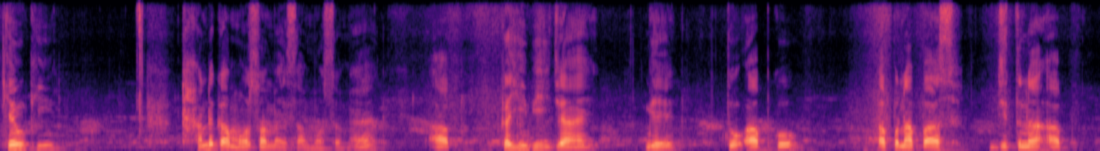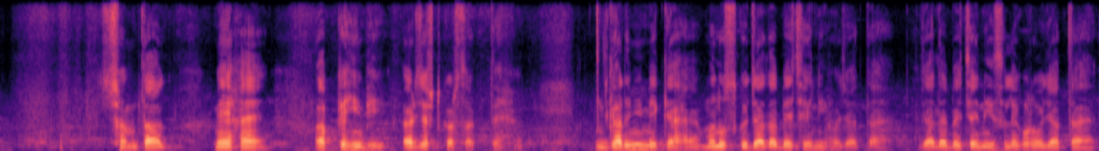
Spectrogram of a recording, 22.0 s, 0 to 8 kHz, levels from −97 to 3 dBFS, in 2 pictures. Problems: background sounds at intervals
